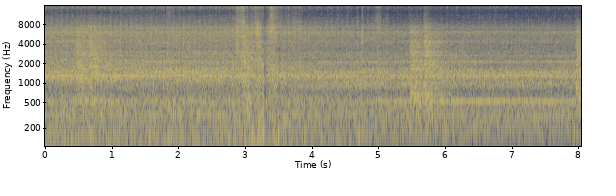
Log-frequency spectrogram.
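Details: 2005 Ford Expedition V8 after replacing four ignition coils and cleaning spark plugs for misfire: steady even idle with no stumble or uneven beat over road noise; normal idle.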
